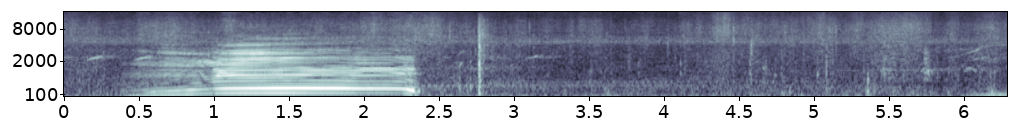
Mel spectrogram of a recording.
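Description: A heifer mooing once, a long call of about two seconds that rises in pitch at first, then holds steady and cuts off sharply. A single sharp click follows shortly after.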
